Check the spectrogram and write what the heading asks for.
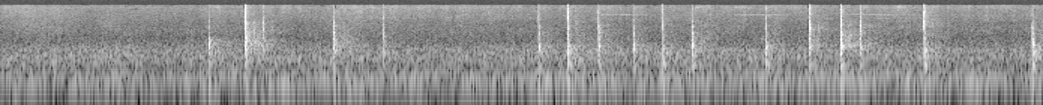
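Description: Chalk writing on a blackboard: a string of faint, irregular taps and short scratchy strokes as the letters go down.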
